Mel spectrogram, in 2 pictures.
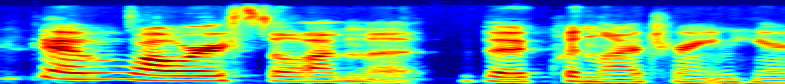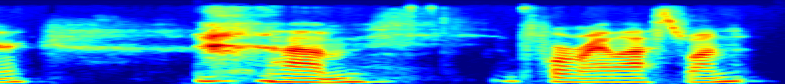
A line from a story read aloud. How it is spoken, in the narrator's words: he laughed softly, a sound of wonder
